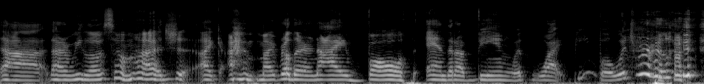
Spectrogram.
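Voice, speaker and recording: A woman with a Spanish accent speaks at a fairly slow pace in a fairly high voice. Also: fairly even intonation. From Peru. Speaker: podcast co-host. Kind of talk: casual chat.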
